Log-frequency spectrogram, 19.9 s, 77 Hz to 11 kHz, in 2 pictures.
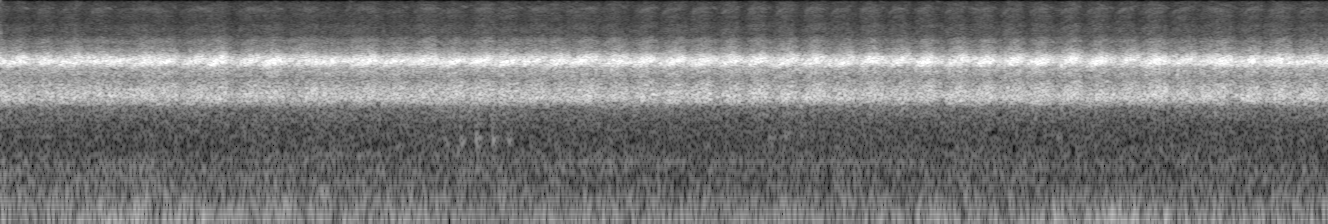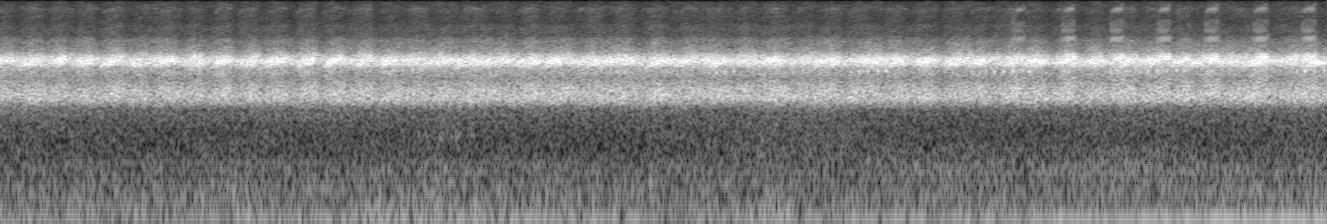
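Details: Dense chorus of many frogs calling at midnight in rice paddies at Nagaoka, Niigata, Japan, recorded on a Zoom H4n; a continuous overlapping wall of rapid croaks with two bright bands, steady throughout, with faint low rumble underneath.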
